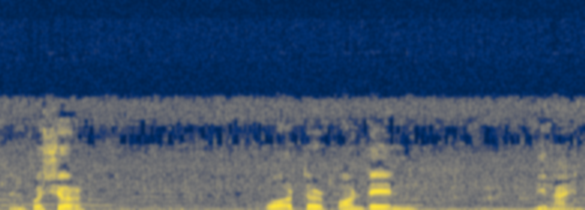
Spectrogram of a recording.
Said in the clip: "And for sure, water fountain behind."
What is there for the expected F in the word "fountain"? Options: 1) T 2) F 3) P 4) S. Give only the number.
3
